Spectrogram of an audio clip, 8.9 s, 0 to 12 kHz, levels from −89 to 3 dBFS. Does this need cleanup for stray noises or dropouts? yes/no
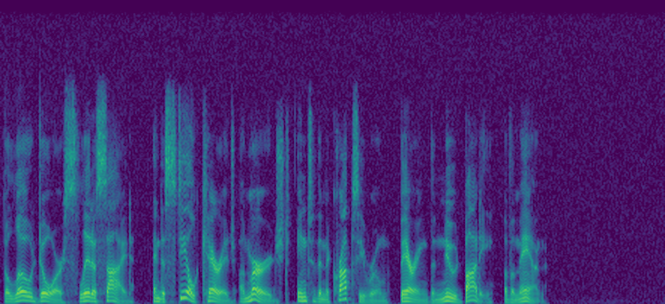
no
